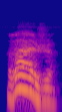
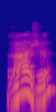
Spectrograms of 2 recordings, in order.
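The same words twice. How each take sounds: First: 'rage.' said the French way, ʁaʒ with a released voiced ʒ; French 'rage.' with no schwa. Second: 'Rage' said the German way, with a final schwa, ʀaʒə; German 'Rage' with a trailing schwa; German-style. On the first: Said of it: "von der französischen Aussprache mit Detente". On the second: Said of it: "deutsche Aussprache ... plus Ö, Schwarlaut". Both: Shown as a demonstration.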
